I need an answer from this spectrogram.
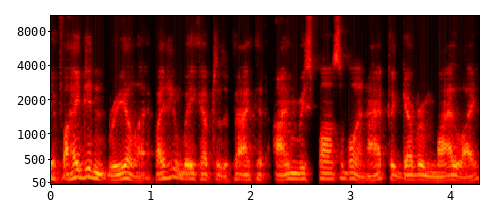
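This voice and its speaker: A man's very fast delivery, fairly low in pitch, with vocal fry and a dark, mellow tone. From Canada. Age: 60s. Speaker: health and anti-aging guest. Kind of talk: interview conversation.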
